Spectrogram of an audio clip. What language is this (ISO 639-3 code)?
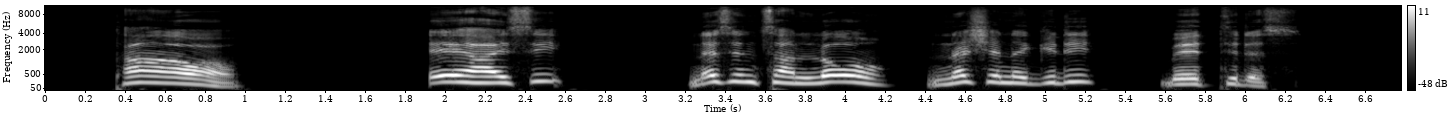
gmv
